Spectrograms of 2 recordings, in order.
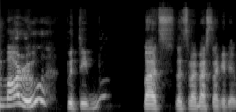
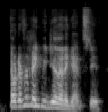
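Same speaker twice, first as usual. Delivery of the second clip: normal talking voice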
